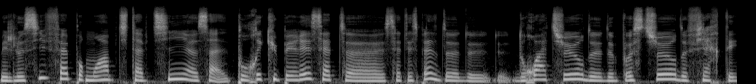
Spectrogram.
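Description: Using a plain, everyday voice, a woman speaks at a moderate pace and medium pitch with lively intonation. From France, Brittany (rural Finistère). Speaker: storyteller and poet. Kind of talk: radio interview; storytelling.

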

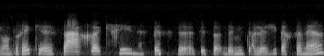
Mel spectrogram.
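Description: A woman's normal speaking voice, medium in pitch, with ordinary pitch variation and a fairly slow pace. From Quebec, Charlevoix (La Malbaie). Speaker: author. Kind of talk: interview. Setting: phone call.

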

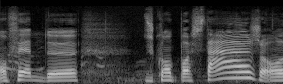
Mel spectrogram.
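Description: Noticeable background noise sits behind a woman speaking with a Quebec accent. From Quebec, Montreal. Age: 60s. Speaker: off-grid homesteader. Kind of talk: interview.

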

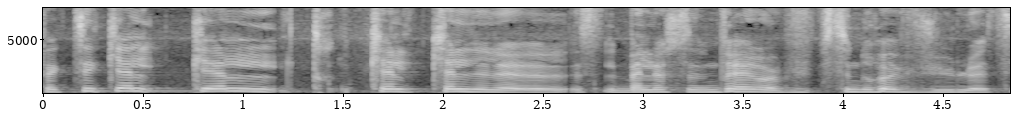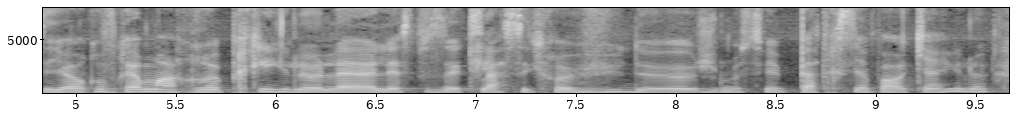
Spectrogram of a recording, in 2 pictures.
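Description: This woman, with a Quebec accent, talks at a fairly slow pace in a medium pitch with a dark, mellow tone. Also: ordinary pitch variation. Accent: Québécois French. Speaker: poet and zine artist. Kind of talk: casual interview.

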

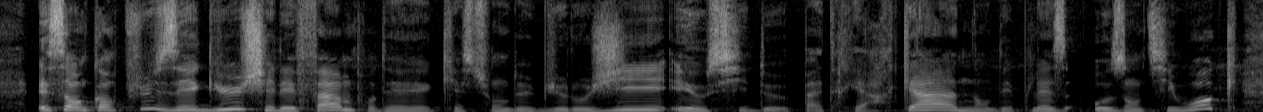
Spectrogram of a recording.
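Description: A woman at medium pitch, moderate pace, hardly any pauses and very wide pitch swings. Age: 20s. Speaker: radio columnist. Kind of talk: radio chronicle.

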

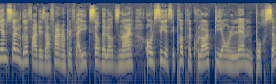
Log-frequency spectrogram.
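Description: Recorded dry and close with no echo, a woman at medium pitch talks at a very fast pace with ordinary pitch variation. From Quebec, Saint-Jean-sur-Richelieu (South Shore of Montreal). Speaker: radio host. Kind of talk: radio music countdown hosting. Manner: casual, chatty with fillers.

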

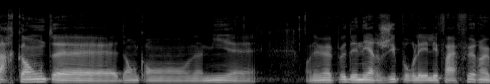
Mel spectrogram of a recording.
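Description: A man speaks at a moderate pace with a strong Quebec accent. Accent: strong Québécois. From Quebec, Joliette region. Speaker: winery owner. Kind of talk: radio interview.

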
